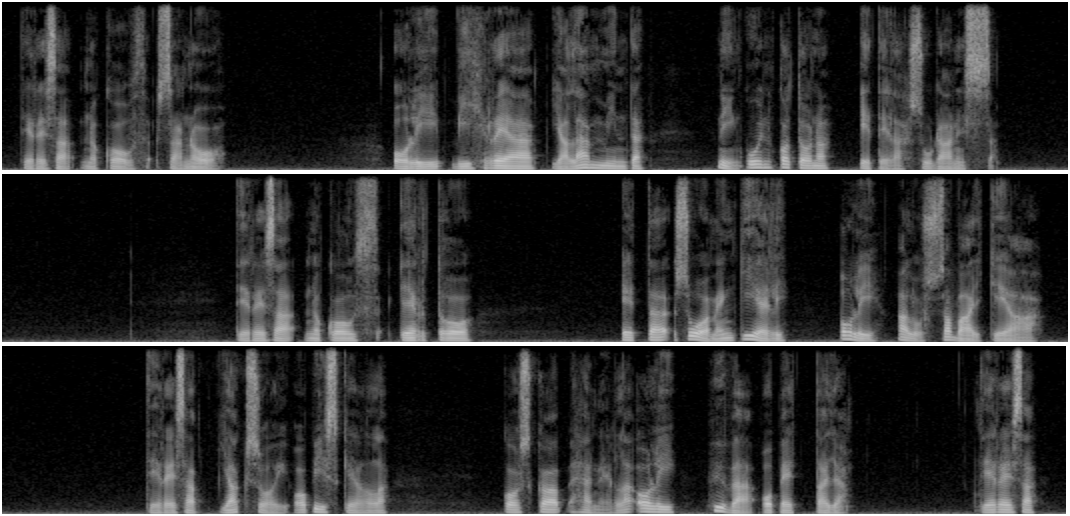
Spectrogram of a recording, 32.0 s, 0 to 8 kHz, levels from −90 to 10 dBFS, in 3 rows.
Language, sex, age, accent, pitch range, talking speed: Finnish, male, 60-79, native, 95-110 Hz, 55 wpm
